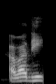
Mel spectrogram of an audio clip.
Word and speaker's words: अवधि: दिया है अवधि ज्ञान अवधि नहीं है बड़ा ई नहीं है उच्चारण भी वैसे करें अवधि ज्ञान ठीक है ना अवधि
